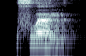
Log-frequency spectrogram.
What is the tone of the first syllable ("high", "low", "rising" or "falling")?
falling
